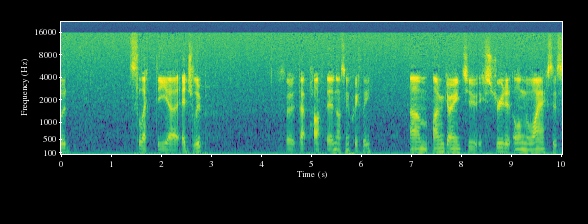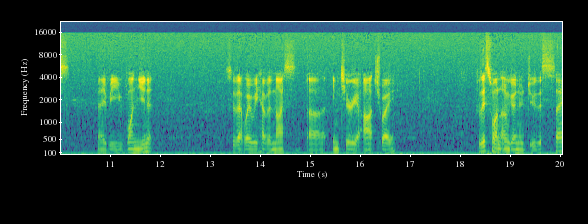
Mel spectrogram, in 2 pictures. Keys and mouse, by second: 8.4 e, 12.6-15.4 middle drag, 19.1 middle click.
